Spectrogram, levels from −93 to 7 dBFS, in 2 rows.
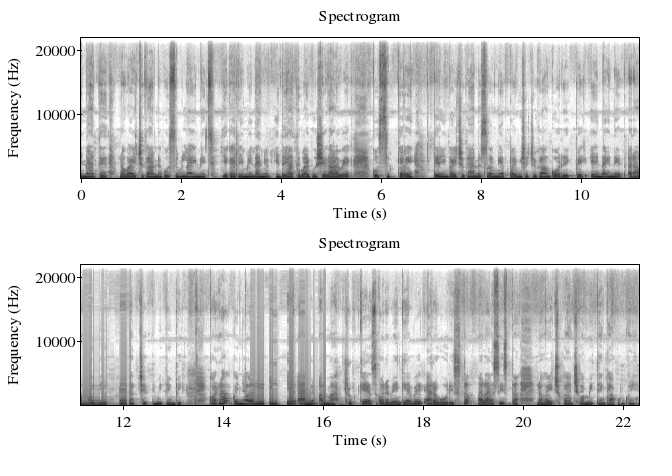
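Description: Robotic sound from repeated short buffers appears from 11.2 to 12.15 s and again from 14.55 to 16.05 s. In both stretches the speech collapses into a rigid, metallic buzz near 100 Hz that only loosely tracks the words. The likely cause is audio arriving too slowly, so playback keeps looping a 10 ms slice, which sets the 100 Hz pitch. Roughly 70% of each stretch is repeated material, not real speech.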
